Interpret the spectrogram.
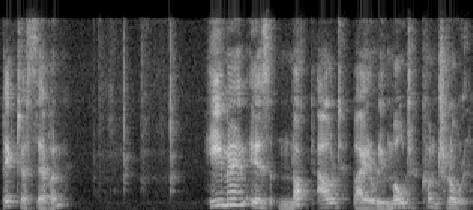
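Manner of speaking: ordinary delivery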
